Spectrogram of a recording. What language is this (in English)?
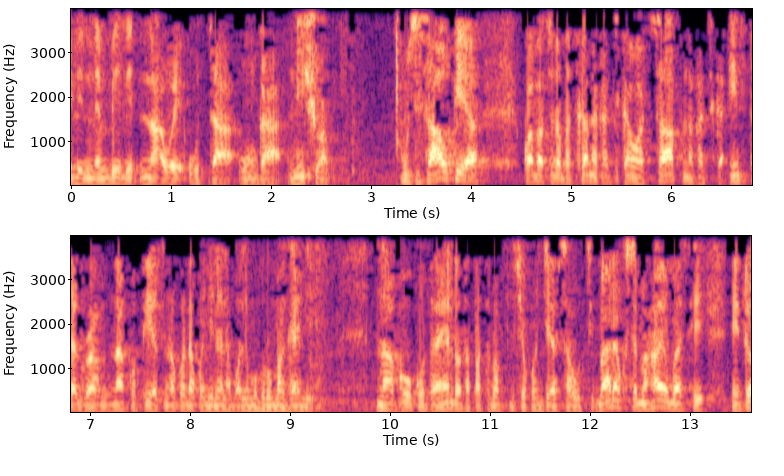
Swahili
